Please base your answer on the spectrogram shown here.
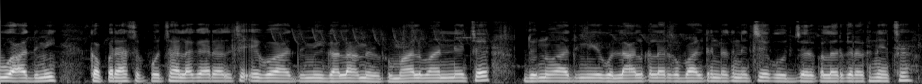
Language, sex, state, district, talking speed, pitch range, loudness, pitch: Maithili, male, Bihar, Samastipur, 260 wpm, 150-155 Hz, -16 LUFS, 150 Hz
